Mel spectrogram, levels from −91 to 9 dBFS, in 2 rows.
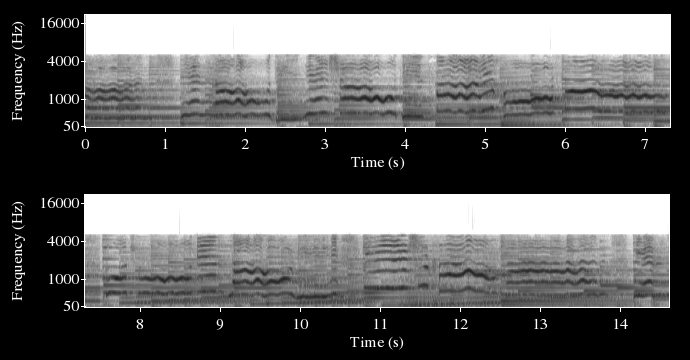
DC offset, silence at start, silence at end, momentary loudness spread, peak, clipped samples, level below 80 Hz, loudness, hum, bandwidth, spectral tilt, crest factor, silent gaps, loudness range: under 0.1%; 0 s; 0 s; 9 LU; 0 dBFS; under 0.1%; -42 dBFS; -12 LUFS; none; 5.2 kHz; -2.5 dB/octave; 12 dB; none; 2 LU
